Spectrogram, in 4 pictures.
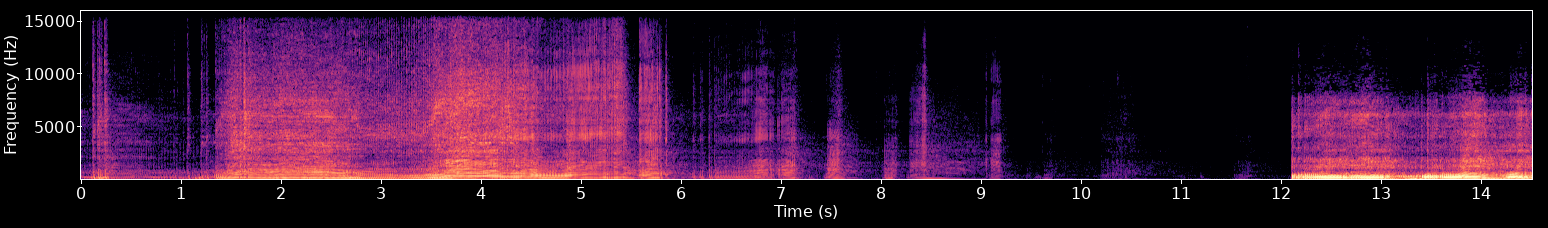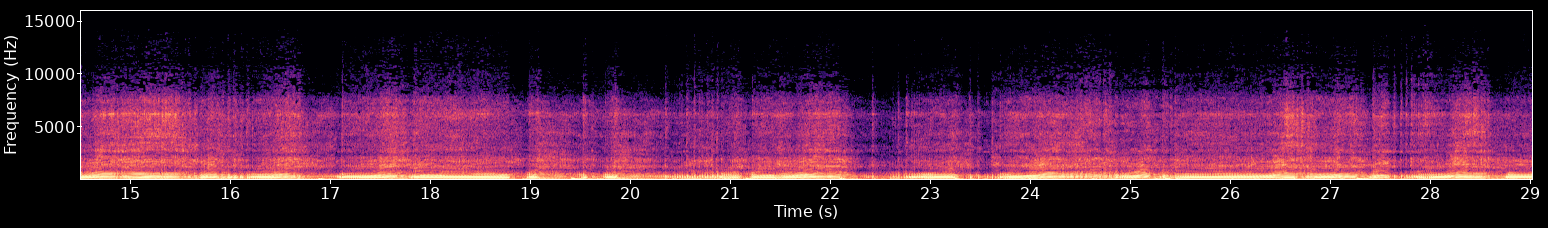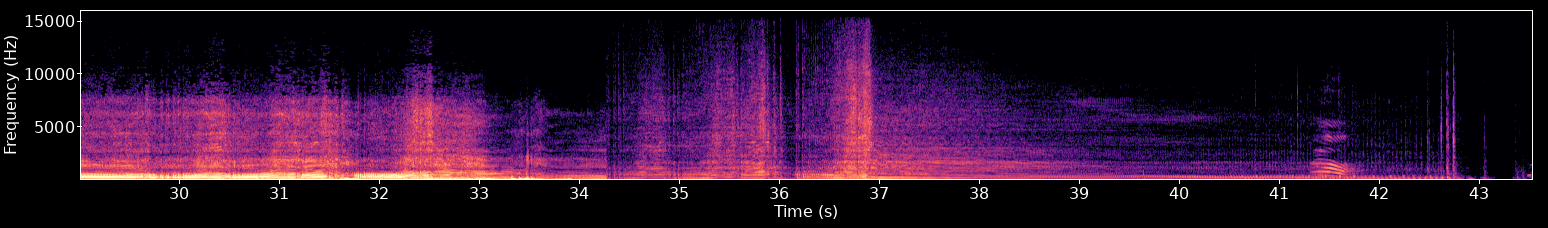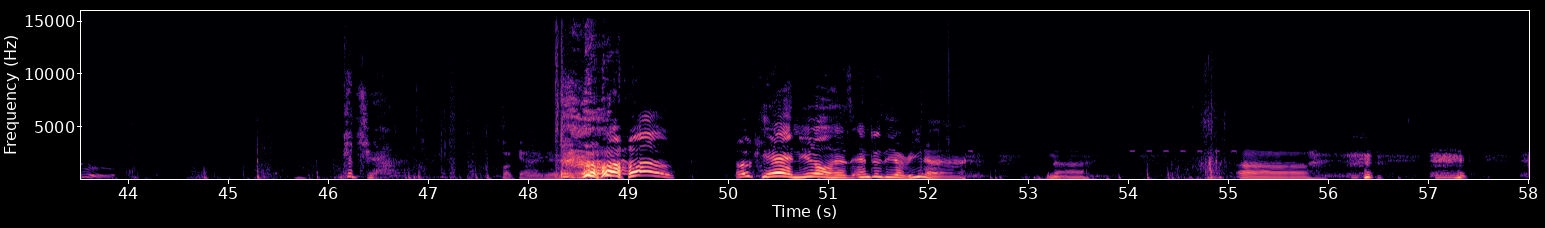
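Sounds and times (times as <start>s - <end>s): dirt bike engine revving: 0.0s - 10.7s, 12.1s - 42.9s.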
